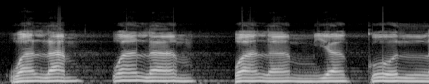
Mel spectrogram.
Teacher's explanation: idgham bila guna jadi melebur tapi tidak ditahan dan tidak ada dengungnya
